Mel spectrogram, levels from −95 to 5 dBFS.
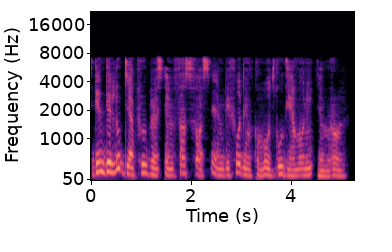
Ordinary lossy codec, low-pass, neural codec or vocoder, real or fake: MP3, 48 kbps; 7.2 kHz; codec, 44.1 kHz, 1.7 kbps, Pupu-Codec; fake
